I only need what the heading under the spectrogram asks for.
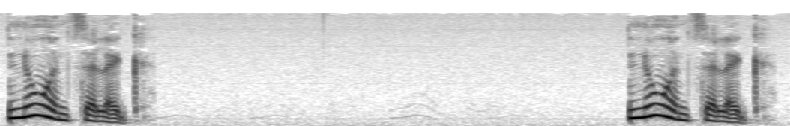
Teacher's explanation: Notice how the two N sounds in that phrase tend to run together.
